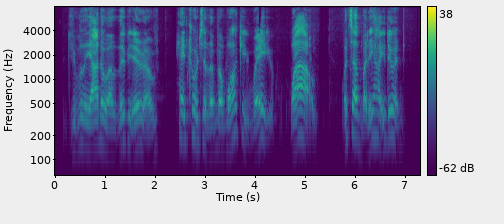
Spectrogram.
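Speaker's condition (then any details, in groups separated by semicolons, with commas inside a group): Cerebral palsy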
